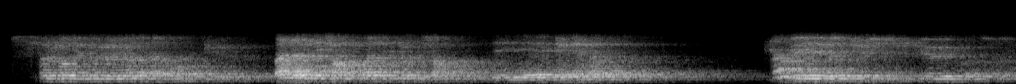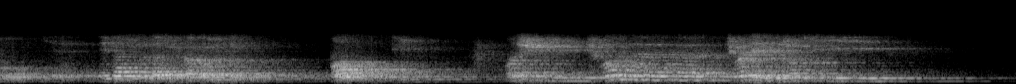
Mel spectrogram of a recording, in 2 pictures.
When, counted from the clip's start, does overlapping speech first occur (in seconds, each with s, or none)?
none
